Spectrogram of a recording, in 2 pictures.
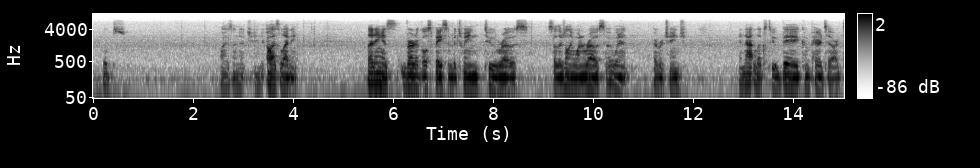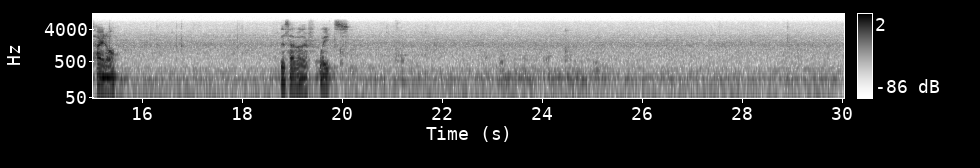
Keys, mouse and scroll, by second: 1.1 click, 1.5 click, 2.0 click, 2.5 click, 3.0 click, 4.0 click, 4.2 click, 4.5 click, 4.6 click, 7.1 click, 10.3 click, 12.2-13.6 click, 13.7 click, 16.1 click, 16.6 click, 17.8 click, 18.1 click, 18.7 click.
